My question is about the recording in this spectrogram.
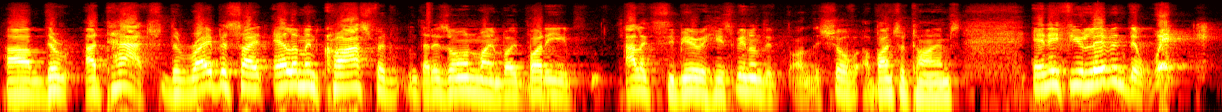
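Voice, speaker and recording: A man's voice: on the high side, lively intonation, moderate pace, fairly bright tone. A man hosting a live radio call-in show from his home, chatty and jokey, laughing often. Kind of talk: casual live radio talk. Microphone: video call.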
